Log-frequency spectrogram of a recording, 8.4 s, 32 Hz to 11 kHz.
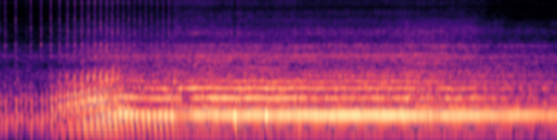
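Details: Mid-1990s Toro GTS 550 mower, model 20436, 5 hp Briggs & Stratton 124702, after carburetor cleaning of jelled float bowl: catches after short pull and settles into steady even hum with no misses or hunting; normal running.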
